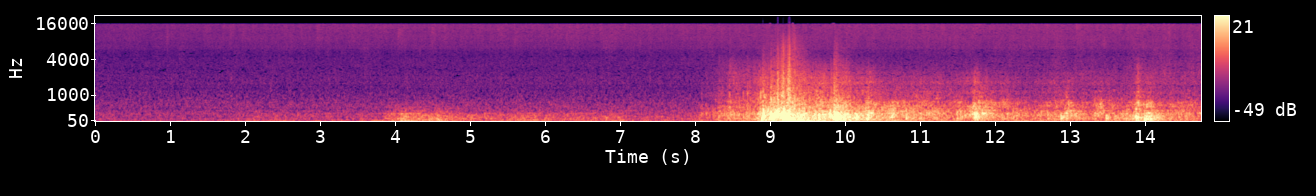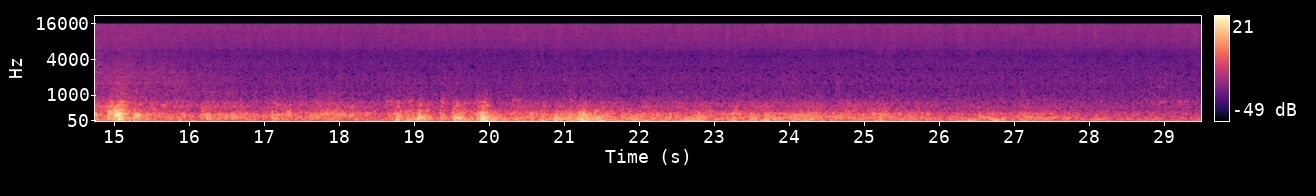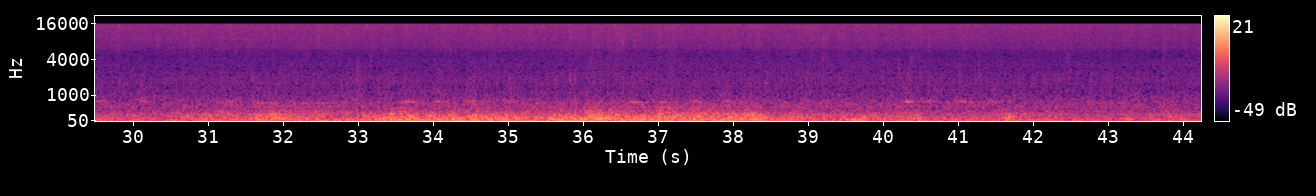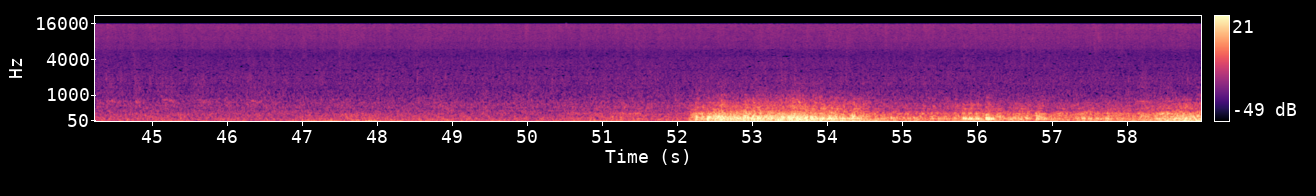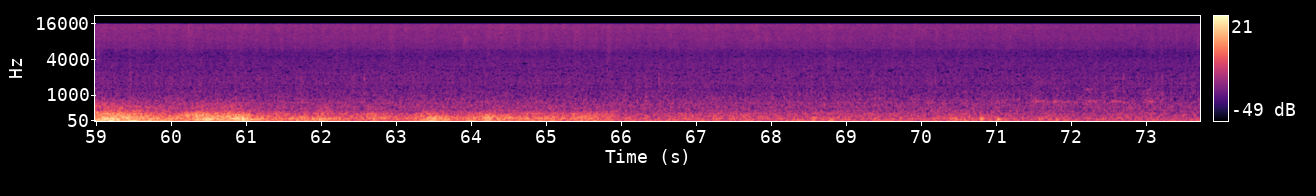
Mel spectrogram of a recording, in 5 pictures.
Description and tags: rain thunder2
thunderstorm, thunder-roll, thunder-storm, thunder, strike, storm, field-recording, lightning, thunder-clap, rain, weather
